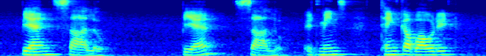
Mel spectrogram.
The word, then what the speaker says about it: Piénsalo: Otra frase y palabra de española es que piénsalo. Piénsalo.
